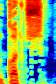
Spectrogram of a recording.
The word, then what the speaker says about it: Cos: La paroisse de Saint-Amand de Côte, a pris le nom d'un lieu-dit voisin situé sur la commune de Caylus, Cos, prononcé localement Côte, et qui peut être une variante de Cas, puisqu'en Quercy, le O est volontiers prononcé A.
